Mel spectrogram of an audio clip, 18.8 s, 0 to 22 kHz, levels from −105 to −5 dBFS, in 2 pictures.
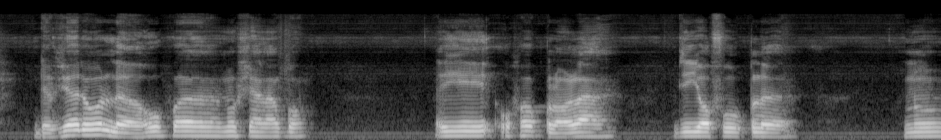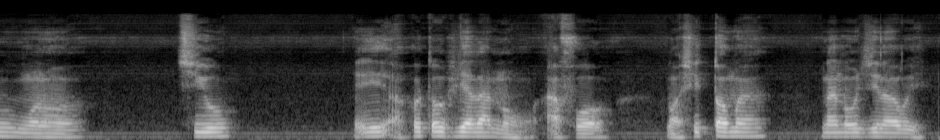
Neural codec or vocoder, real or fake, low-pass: codec, 44.1 kHz, 7.8 kbps, Pupu-Codec; fake; 14.4 kHz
